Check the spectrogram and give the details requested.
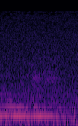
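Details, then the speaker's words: Pet Rue sleeping nearby, not sleeping well lately; a short, steady, hum-like nasal tone slowly dropping in pitch, a whistling snore. "You can hear Rue snoring. And on my lower lash line a bit too. She's really snoring."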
